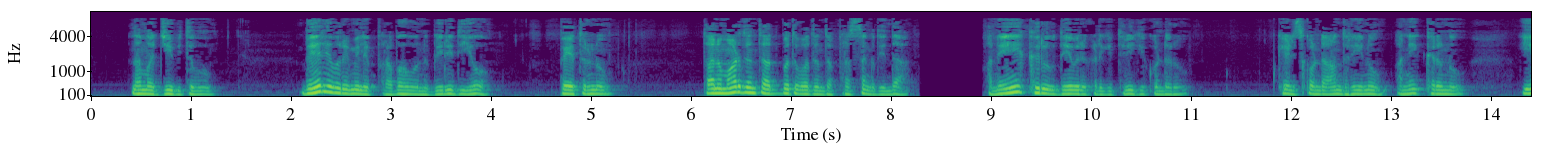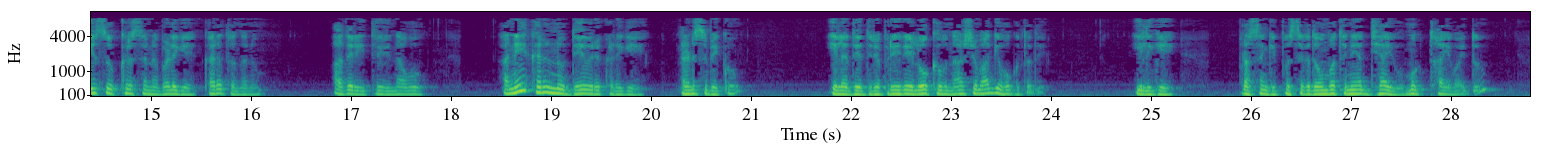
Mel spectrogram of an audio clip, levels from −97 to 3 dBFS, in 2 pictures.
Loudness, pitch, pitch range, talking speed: -23 LUFS, 140 Hz, 100-150 Hz, 85 wpm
